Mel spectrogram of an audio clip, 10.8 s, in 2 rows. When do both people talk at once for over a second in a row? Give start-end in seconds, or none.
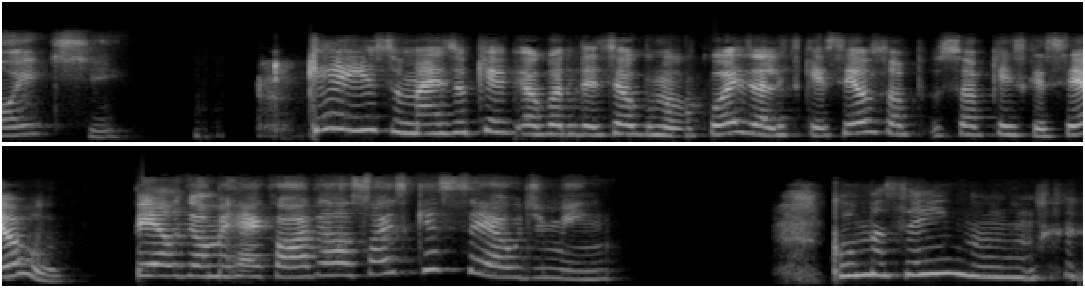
none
